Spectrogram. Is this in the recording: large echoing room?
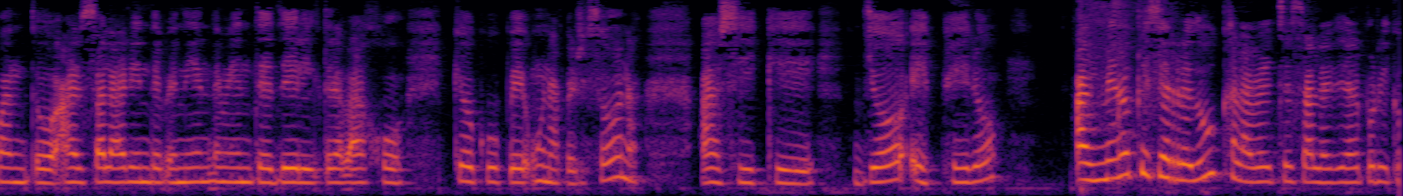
no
